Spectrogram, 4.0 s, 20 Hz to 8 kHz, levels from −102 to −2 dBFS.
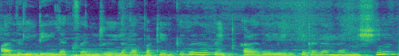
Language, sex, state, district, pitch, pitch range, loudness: Tamil, female, Tamil Nadu, Namakkal, 215 Hz, 205-220 Hz, -15 LUFS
